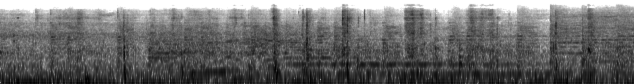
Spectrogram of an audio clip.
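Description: Snow shovel blade scraping and knocking on a snowy driveway in irregular strokes, over quiet background music.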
